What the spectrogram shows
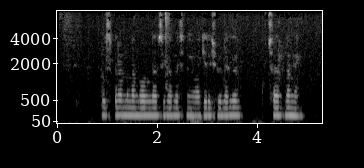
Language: Uzbek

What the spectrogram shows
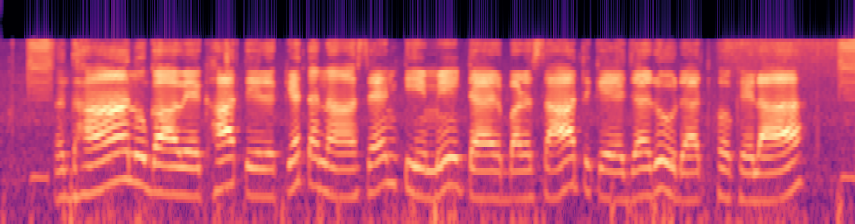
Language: Bhojpuri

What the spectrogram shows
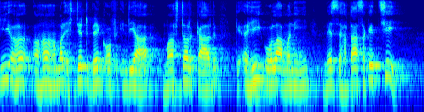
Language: Maithili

